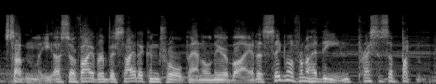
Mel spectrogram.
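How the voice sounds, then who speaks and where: Animated male narrator over loud music. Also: medium pitch, fast. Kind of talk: dramatic scripted narration of an audio drama.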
